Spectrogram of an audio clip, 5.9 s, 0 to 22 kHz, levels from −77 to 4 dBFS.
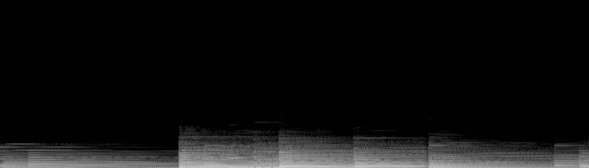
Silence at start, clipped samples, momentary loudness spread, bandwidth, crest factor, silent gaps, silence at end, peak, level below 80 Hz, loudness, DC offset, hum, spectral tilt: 0 s; under 0.1%; 16 LU; 4.5 kHz; 16 dB; none; 0 s; -4 dBFS; -48 dBFS; -21 LUFS; under 0.1%; none; -11 dB/octave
